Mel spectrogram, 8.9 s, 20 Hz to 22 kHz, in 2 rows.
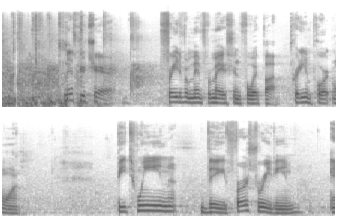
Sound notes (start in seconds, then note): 0.0 applause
